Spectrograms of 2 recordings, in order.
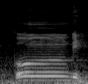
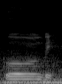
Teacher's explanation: Mim mati bertemu dengan ba ni dia jadi ikhfa. Ni kita sembunyikan.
